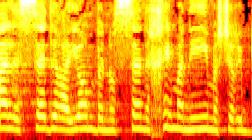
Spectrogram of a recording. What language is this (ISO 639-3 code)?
heb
